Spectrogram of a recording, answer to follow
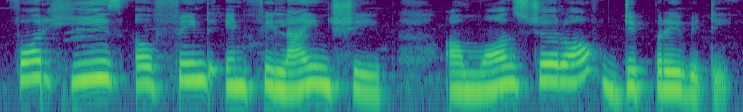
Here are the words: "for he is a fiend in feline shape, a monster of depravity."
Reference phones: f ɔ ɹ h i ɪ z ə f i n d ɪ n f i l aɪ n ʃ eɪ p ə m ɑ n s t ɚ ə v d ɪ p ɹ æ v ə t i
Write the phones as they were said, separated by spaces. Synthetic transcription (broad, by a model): f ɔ ɹ h i ɪ z ə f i n d ɪ n f i l aɪ n ʃ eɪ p ə m ɑ n s t ɚ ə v d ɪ p ɹ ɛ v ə t i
